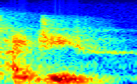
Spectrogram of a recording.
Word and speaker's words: Tai Chi: Tai Chi, as he's adamant of letting you know it's pronounced Tai Chi with a J.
